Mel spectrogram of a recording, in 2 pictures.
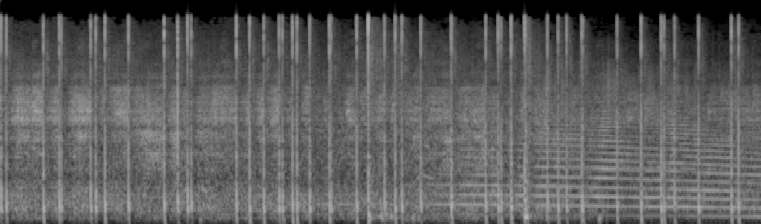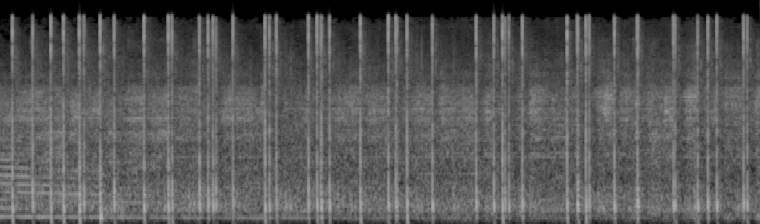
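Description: Fireworks crackling and popping in rapid succession, many sharp reports a second, over music. About halfway through, a held chord sinks slightly for a few seconds.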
